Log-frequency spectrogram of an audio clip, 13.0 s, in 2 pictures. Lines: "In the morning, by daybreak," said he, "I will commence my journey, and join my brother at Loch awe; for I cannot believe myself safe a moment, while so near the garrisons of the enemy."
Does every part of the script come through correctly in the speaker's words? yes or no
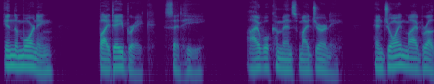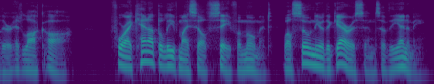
yes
